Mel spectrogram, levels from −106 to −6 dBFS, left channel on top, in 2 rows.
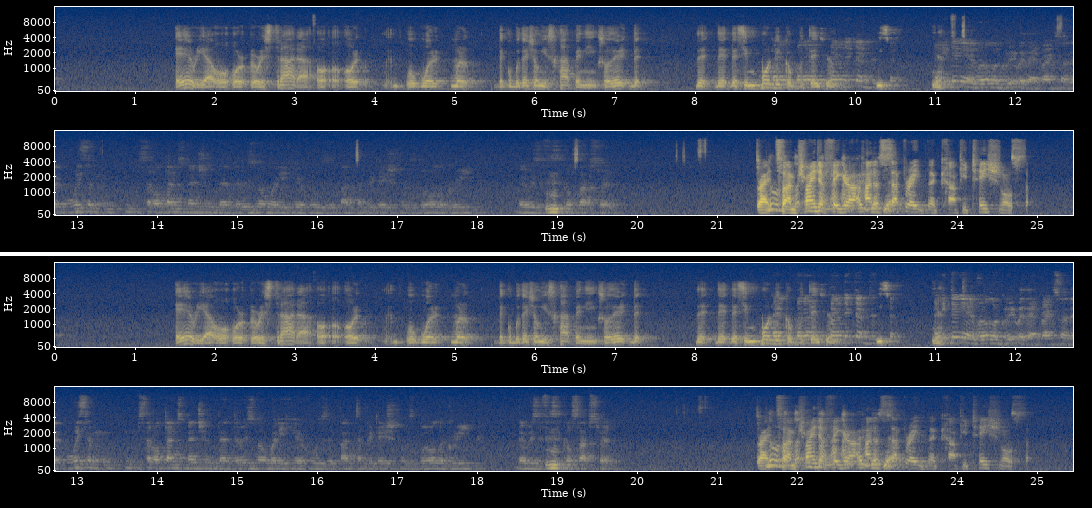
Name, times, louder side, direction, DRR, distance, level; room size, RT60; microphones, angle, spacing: voice 1, 1.5-3.8 4.2-5.2 5.5-7.3 8.0-9.8 10.3-10.4 11.0-11.1 18.9-19.0 21.6-23.2, equal, 10° left, 1.0 m, -35 dB
voice 2, 8.9-10.3 11.0-17.9 18.5-19.7, right 2 dB, 50° right, 4.3 m, -48 dB
voice 3, 21.5-24.9, left 9 dB, 90° left, 0.4 m, -30 dB
18.0 x 10.5 x 3.8 m
head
